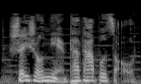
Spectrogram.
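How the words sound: The verb 撵 carries the main stress. The speaker calls it right. "那么这个呢就是正常的读了"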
